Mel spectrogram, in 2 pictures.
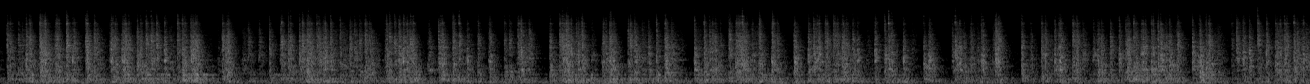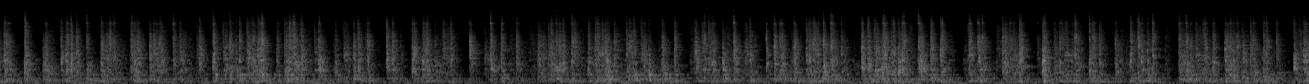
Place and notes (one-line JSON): {"title": "Lithuania, Utena, raindrops on balcony", "date": "2011-05-23 12:20:00", "latitude": "55.51", "longitude": "25.59", "altitude": "120", "timezone": "Europe/Vilnius"}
